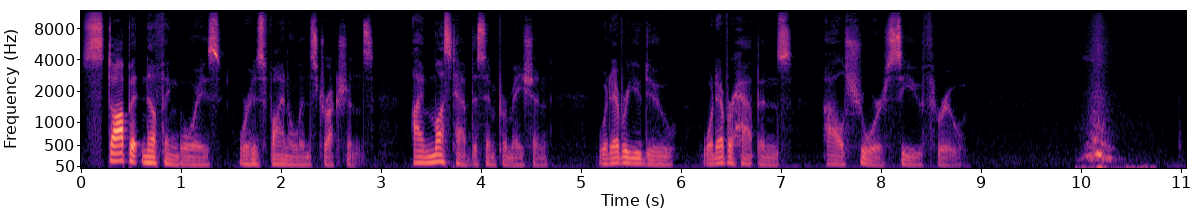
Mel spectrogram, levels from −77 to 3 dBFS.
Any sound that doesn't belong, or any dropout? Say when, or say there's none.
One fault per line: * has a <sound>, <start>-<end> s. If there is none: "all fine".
* has a whoosh, 9.9-10.8 s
